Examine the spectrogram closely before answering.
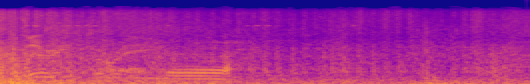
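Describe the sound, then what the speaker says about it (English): Rapid gunfire strikes on tanks in the strategy game C&C Generals, a dense crackling fusillade under game sound effects and a brief tonal alert, fairly loud and continuous. "tanks just sitting around, getting shot at"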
